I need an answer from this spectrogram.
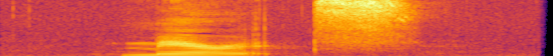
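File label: "merits", American English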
